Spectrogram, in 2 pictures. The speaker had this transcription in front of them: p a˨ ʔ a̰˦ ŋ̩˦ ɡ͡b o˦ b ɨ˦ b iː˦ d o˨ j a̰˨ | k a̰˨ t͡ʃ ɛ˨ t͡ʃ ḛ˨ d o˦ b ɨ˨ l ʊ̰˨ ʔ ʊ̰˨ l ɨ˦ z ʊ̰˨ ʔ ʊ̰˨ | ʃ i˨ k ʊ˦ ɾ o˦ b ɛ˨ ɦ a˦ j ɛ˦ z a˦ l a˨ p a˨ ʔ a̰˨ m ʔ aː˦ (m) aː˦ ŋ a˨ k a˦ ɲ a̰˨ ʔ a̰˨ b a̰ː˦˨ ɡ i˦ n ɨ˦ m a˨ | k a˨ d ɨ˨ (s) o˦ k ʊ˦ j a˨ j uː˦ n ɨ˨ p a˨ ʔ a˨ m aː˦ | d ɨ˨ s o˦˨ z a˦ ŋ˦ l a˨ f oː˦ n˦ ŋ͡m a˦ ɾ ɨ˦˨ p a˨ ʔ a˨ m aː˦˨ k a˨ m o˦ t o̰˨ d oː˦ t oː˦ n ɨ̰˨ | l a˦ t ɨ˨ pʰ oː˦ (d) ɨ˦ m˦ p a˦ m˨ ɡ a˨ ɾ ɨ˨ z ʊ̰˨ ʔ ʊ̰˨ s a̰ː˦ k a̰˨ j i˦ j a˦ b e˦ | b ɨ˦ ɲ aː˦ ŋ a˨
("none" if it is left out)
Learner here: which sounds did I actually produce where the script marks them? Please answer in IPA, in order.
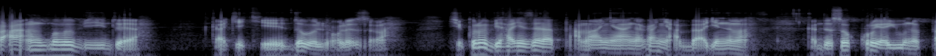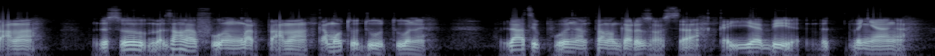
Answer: ɲ, s, n

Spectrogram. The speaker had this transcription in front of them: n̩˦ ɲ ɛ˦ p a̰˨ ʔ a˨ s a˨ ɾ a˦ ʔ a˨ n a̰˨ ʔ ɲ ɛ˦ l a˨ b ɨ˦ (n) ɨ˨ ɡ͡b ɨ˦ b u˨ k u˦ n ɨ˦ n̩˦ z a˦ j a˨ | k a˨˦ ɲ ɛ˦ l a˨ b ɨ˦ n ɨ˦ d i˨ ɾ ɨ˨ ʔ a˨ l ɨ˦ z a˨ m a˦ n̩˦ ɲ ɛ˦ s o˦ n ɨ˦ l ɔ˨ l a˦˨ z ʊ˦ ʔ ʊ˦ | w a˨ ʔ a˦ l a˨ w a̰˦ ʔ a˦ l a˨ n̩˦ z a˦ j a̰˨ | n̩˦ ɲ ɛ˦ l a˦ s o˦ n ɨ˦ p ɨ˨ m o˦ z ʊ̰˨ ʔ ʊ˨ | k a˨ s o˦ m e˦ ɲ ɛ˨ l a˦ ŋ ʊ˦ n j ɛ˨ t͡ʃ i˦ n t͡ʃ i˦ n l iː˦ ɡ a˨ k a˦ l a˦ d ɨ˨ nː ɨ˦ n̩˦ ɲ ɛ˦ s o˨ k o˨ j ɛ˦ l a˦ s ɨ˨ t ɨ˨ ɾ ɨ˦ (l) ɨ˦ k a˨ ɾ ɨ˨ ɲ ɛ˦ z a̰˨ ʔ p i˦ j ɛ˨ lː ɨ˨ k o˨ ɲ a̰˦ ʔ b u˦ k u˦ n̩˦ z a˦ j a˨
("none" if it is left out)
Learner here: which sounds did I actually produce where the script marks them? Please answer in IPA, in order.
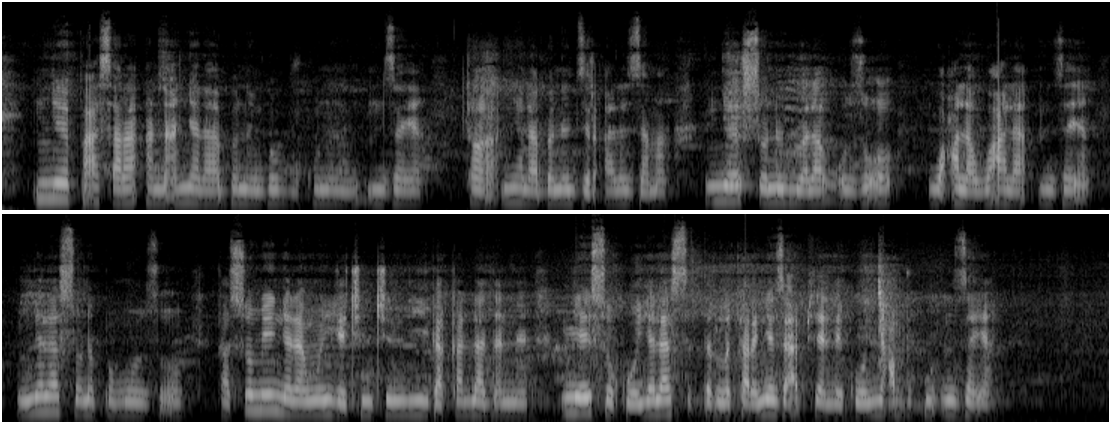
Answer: n, l

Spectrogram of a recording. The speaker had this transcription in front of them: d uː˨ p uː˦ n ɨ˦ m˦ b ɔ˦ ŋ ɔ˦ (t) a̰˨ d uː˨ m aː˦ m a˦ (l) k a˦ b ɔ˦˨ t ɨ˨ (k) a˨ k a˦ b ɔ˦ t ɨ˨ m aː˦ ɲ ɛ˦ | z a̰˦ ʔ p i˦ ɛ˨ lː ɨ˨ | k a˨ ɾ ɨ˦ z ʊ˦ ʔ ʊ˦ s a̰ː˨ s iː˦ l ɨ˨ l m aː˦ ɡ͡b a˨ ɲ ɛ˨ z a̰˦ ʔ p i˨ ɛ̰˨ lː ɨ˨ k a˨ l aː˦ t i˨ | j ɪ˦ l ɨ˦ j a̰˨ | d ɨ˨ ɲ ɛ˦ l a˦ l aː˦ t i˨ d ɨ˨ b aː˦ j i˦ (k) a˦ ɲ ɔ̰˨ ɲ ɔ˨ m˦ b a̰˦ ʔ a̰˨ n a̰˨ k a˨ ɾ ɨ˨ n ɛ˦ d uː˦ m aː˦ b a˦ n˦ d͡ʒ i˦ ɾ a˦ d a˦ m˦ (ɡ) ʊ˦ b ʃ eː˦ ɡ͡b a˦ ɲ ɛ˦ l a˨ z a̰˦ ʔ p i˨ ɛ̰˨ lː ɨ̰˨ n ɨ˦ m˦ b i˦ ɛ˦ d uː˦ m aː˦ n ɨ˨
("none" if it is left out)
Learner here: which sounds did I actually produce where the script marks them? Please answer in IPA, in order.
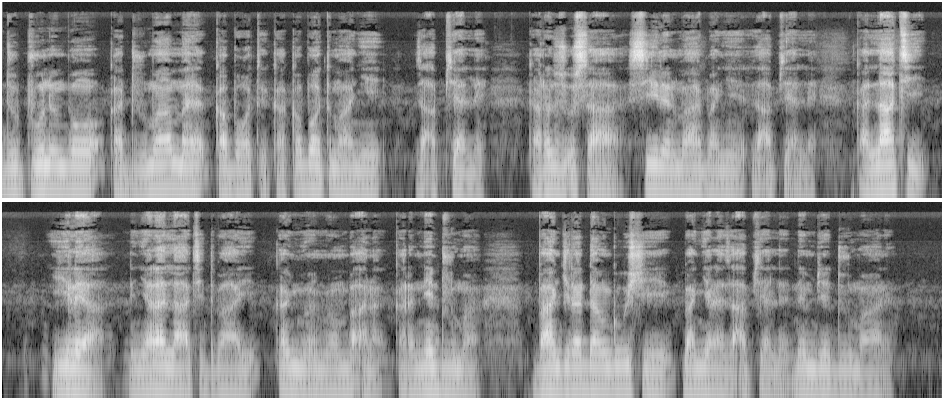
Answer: k, l, k, k, ɡ

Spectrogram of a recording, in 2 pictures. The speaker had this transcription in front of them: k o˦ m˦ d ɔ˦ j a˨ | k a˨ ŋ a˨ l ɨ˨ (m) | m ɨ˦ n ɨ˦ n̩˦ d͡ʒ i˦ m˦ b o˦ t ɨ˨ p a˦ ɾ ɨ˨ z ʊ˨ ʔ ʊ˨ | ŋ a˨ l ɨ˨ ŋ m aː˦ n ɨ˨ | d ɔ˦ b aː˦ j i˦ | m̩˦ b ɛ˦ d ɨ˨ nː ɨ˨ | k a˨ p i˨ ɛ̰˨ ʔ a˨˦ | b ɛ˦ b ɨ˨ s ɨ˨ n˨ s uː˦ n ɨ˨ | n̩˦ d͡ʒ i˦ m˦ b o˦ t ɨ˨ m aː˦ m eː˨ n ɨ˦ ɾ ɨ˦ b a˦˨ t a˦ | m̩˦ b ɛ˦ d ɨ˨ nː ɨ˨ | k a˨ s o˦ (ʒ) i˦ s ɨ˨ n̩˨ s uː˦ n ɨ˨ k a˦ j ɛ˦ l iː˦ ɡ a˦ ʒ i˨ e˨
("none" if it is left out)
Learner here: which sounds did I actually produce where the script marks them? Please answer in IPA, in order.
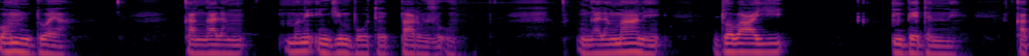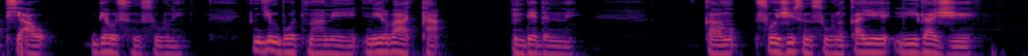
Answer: ŋ, ʒ

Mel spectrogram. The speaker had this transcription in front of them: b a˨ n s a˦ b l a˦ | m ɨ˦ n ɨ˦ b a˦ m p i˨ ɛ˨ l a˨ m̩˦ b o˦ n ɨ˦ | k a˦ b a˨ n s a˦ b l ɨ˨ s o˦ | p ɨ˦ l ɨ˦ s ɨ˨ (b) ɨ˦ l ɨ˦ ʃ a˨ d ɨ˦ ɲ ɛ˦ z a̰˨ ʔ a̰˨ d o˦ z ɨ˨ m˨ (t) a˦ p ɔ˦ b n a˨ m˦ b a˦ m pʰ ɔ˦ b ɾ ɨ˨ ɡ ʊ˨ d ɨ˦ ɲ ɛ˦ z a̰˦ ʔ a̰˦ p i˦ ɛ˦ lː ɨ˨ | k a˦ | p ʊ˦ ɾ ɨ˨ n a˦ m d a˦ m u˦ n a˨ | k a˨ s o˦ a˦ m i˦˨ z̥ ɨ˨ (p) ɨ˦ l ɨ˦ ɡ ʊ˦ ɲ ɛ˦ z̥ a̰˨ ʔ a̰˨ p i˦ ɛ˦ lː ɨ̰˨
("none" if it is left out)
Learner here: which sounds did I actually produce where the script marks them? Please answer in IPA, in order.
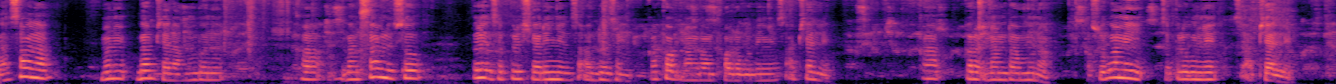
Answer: p, k, p

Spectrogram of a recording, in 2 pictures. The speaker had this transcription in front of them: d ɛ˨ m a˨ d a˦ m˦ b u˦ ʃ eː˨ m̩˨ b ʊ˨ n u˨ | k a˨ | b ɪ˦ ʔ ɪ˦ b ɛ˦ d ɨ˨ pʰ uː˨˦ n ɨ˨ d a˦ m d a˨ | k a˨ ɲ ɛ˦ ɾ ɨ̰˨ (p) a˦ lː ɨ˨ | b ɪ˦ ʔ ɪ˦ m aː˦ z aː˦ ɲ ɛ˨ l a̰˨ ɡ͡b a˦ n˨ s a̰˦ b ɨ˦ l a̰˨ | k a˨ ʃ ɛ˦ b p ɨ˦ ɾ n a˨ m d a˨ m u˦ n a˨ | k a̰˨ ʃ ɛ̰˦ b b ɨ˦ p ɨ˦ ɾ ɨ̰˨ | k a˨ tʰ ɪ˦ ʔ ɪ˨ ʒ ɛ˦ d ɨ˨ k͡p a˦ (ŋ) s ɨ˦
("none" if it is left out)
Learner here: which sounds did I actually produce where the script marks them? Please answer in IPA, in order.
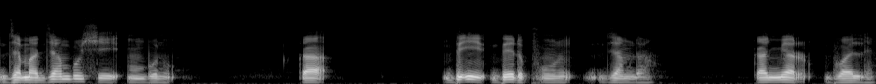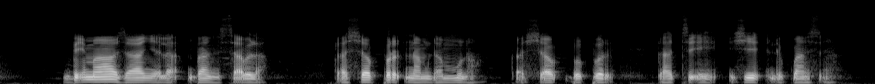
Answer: b, n

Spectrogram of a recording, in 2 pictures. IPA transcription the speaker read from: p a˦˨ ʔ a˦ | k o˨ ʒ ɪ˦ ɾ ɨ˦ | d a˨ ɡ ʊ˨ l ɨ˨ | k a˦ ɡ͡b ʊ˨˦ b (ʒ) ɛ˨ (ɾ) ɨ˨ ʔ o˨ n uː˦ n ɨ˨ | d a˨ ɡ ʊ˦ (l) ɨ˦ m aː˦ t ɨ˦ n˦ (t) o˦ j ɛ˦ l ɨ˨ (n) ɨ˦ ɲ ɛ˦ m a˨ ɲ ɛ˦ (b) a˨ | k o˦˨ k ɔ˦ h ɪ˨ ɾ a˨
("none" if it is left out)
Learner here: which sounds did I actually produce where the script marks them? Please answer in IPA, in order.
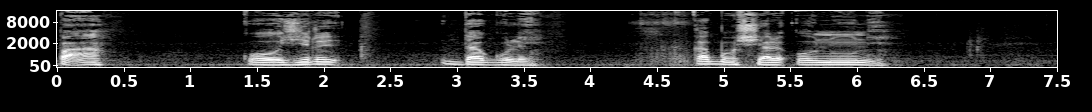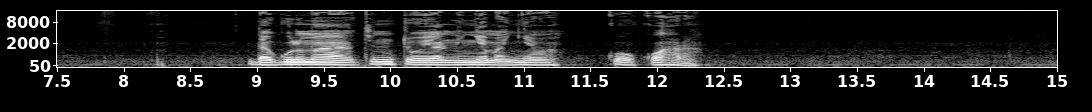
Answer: ʃ, l, l, t, n, m

